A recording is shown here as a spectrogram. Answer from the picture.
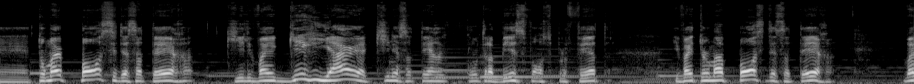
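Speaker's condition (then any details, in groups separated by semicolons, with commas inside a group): No condition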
